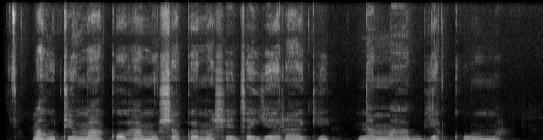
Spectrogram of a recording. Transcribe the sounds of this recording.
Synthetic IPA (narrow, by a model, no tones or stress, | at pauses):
maɦutimakɔɦamuʃakwɛmaʃɛd͡ʒaɡɛɾaɡi | namabjakʰuma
